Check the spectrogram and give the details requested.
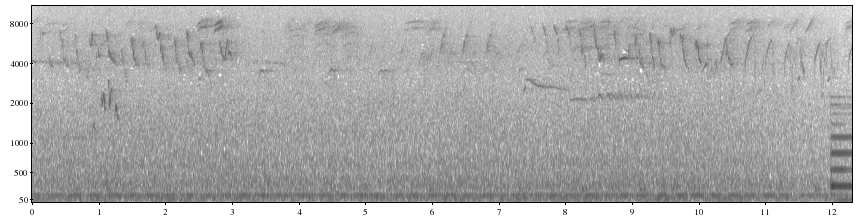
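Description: Several birds singing and chirping in quick repeated high phrases over a steady low hum of forest ambience. Piano music comes in right at the end.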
